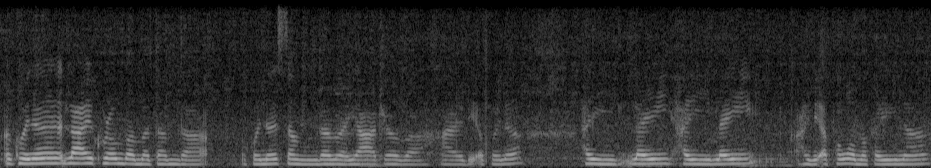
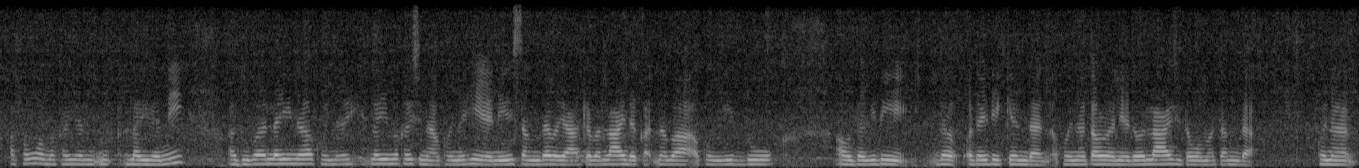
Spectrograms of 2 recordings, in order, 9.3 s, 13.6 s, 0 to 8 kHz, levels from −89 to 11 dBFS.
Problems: constant background noise, background conversations at intervals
